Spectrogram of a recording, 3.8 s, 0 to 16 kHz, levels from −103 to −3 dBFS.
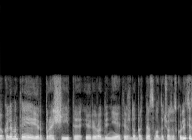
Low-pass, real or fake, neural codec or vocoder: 7.2 kHz; real; none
